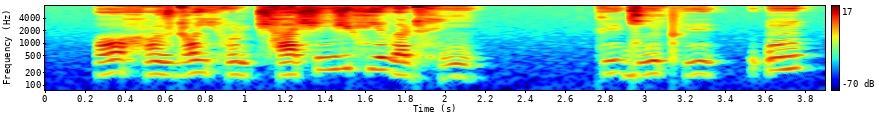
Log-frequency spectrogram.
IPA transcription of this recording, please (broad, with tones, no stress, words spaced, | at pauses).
ɔː˩˧˩hɔ̃˩˧˩zɖɔ˩˧˩jhũ˩˧˩ɖ t͡ʃʰa˩˧˩ ʃiː˦˥ʒfʲɘ˦˥ðʌ˩˧˩ɖ hĩ˩˧˩ | ky˩˧˩ɡjĩ˩˧˩pʰy˩˧˩ | ʔũ˦˥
